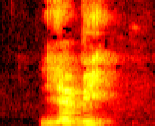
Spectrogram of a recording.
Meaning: 1. lobby (hall) 2. lobby (advocacy group)
- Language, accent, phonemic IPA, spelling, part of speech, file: French, Canada, /lɔ.bi/, lobby, noun, LL-Q150 (fra)-lobby.wav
